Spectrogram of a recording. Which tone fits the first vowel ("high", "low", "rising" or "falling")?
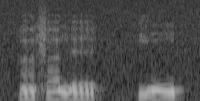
low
